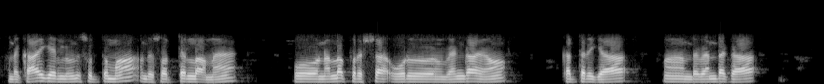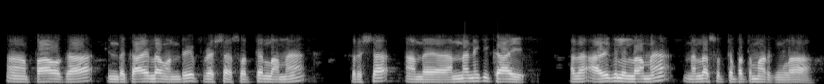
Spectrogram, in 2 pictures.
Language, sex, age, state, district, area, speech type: Tamil, male, 45-60, Tamil Nadu, Tiruvannamalai, rural, conversation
